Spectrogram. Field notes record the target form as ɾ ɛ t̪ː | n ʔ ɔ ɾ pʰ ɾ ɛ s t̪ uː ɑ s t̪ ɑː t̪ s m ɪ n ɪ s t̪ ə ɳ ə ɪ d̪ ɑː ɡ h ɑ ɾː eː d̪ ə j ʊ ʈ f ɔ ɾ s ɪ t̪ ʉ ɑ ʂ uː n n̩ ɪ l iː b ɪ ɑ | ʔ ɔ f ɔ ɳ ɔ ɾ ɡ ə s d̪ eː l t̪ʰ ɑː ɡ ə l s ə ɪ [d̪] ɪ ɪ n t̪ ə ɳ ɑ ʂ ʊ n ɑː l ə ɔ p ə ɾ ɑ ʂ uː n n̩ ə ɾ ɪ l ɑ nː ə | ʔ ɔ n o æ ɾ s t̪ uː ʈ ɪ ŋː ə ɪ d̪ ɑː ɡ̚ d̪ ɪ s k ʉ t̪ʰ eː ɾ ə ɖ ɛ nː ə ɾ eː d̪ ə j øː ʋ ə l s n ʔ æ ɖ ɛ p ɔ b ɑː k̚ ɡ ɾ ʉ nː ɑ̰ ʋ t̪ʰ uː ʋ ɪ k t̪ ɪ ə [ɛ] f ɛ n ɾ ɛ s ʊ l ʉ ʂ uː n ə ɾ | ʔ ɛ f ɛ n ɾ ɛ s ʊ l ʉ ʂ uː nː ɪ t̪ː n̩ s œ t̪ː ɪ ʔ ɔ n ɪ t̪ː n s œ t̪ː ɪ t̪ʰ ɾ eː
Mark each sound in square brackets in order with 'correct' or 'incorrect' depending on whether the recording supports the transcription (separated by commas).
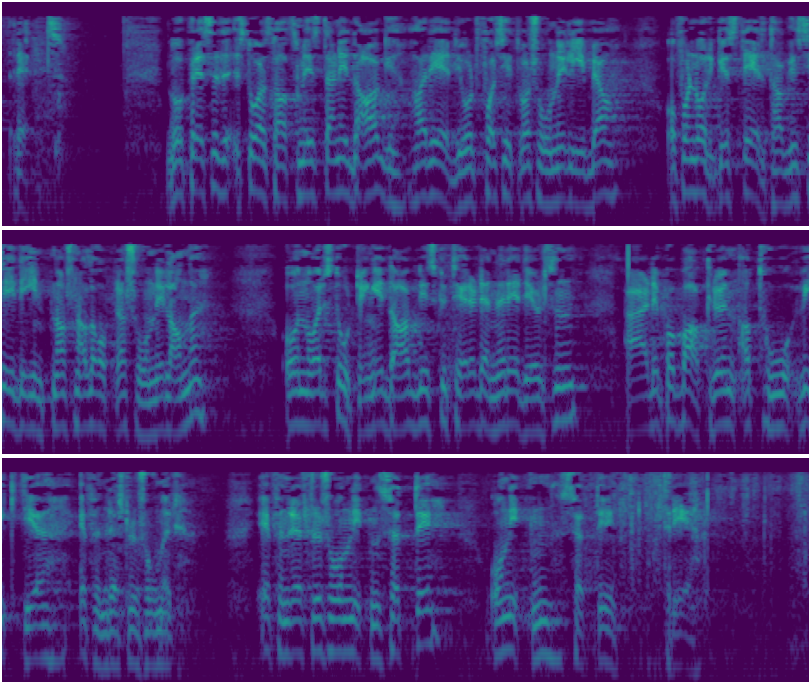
correct, correct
